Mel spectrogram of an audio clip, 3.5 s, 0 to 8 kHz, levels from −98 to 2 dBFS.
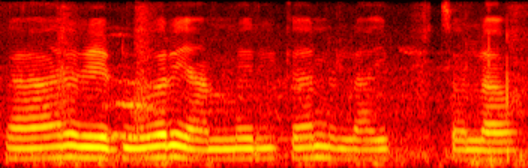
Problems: background sounds at intervals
